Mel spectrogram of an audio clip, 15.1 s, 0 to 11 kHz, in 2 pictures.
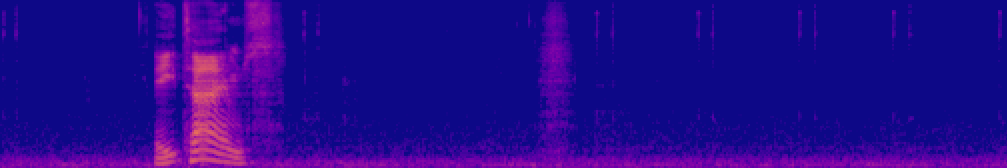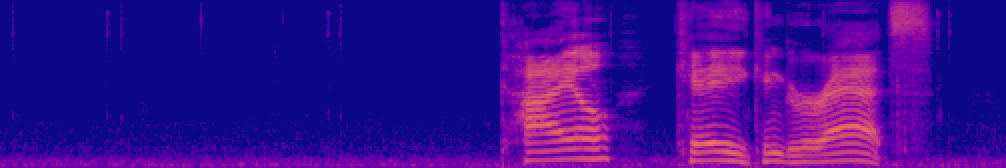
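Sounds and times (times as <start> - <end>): computer mouse clicks: 0.0 - 0.2, 2.2 - 2.5, 4.4 - 10.2.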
